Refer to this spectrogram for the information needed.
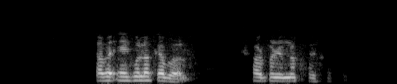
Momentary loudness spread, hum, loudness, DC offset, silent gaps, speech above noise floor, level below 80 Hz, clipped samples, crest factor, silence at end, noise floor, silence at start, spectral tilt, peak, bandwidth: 17 LU; none; -21 LUFS; under 0.1%; none; 62 dB; -68 dBFS; under 0.1%; 18 dB; 0.8 s; -83 dBFS; 0.95 s; -9 dB/octave; -6 dBFS; 4.4 kHz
